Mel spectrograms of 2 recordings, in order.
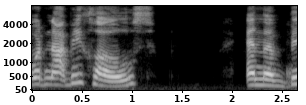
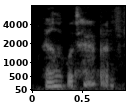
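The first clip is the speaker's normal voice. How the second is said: hushed, breathy aside; soft whispered aside, almost to yourself; 4 semitones lower, 24 dB quieter, faster than usual. Real, not acted. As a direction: whisper it like a grim secret. Hushed aside after "You go, girl.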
